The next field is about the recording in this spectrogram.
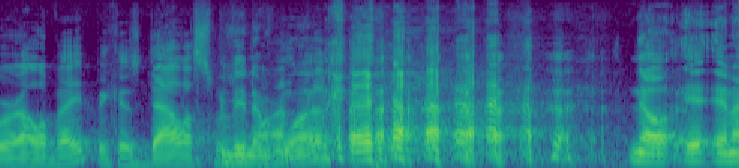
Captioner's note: laughs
